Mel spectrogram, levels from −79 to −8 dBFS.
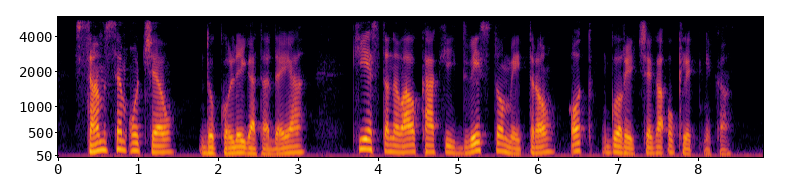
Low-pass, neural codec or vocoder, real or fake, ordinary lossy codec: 5.4 kHz; codec, 16 kHz in and 24 kHz out, 2.2 kbps, FireRedTTS-2 codec; fake; Opus, 64 kbps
